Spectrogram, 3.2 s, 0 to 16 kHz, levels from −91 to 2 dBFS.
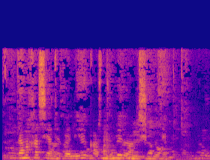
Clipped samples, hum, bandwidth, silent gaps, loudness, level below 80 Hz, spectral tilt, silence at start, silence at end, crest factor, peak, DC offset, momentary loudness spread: under 0.1%; none; 11.5 kHz; none; -24 LUFS; -58 dBFS; -2.5 dB/octave; 0.05 s; 0 s; 20 dB; -6 dBFS; under 0.1%; 16 LU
